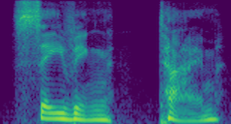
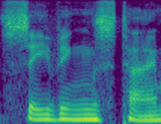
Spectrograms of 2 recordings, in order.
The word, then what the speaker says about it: daylight saving time: of all i know it is daylight saving time not savings time apostrophe s or otherwise and i am so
